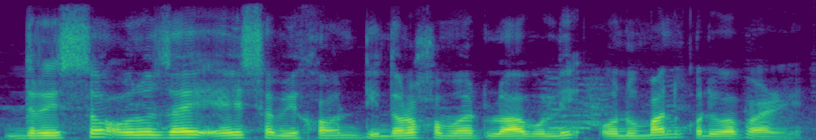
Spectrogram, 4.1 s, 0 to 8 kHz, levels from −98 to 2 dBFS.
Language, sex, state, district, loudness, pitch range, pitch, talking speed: Assamese, male, Assam, Kamrup Metropolitan, -18 LUFS, 125-155 Hz, 140 Hz, 160 wpm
